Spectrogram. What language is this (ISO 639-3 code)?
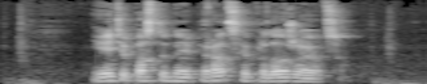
rus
